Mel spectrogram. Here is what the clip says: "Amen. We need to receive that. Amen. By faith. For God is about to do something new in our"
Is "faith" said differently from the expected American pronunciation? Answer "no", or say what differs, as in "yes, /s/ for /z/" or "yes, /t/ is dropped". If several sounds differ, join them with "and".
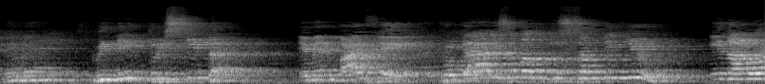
yes, /t/ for /θ/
